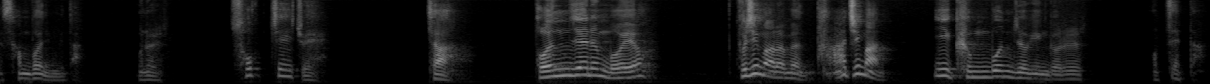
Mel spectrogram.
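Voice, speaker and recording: A middle-aged pastor delivers a sermon with a personal story, his voice sitting a little high. His pitch leaps around as he acts out heated moments. He talks in an animated, storytelling way. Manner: animated storytelling, acting out his own angry outbursts.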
